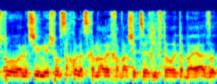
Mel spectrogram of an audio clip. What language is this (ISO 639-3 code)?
heb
